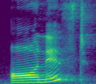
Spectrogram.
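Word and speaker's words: honest: इसलिए इसके आगे हमेशा इसमें भी आगे साइलेंट रहता है और हम हमेशा इसको ऑनेस्ट प्रोनाउंस करते हैं इसका साउंड हमेशा वावेल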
